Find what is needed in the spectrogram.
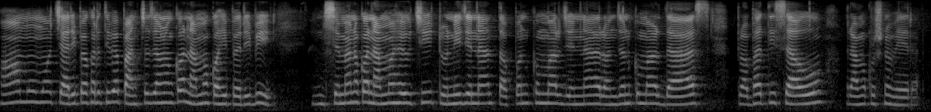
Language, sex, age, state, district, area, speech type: Odia, female, 18-30, Odisha, Jajpur, rural, spontaneous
